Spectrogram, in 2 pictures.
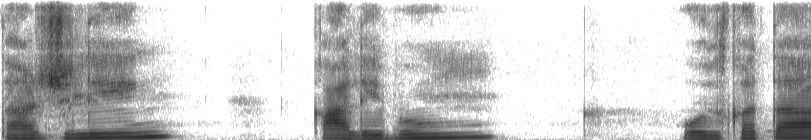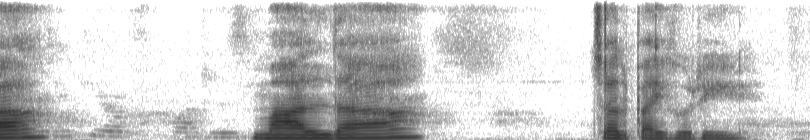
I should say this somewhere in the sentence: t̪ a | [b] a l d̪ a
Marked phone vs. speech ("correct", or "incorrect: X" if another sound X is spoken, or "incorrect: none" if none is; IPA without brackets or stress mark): incorrect: m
